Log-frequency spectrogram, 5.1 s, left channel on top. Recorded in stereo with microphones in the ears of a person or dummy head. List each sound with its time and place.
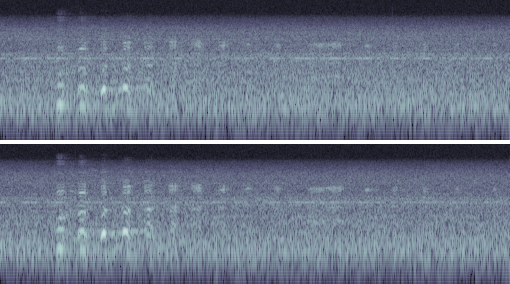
0.6 s laughter: 20° right (ahead or behind), 1.4 m; by 5.0 s 10° right (ahead or behind), 5.5 m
